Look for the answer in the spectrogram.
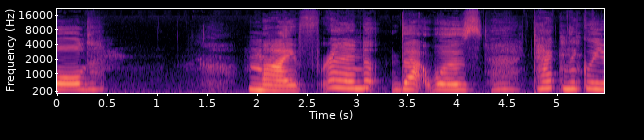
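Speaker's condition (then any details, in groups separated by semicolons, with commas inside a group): Cerebral palsy; from birth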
